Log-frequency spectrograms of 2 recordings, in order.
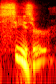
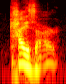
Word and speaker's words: Caesar: actually it wasn't pronounced Caesar but I think it will be too jarring after us being so accustomed to the name Caesar to start pronouncing it in classical Latin as kaisar but in here's another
